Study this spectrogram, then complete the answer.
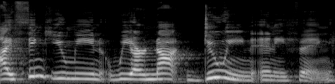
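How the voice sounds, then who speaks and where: A woman puts on a character voice, high-pitched and fairly slow, with lively intonation. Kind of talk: teacherly, precise. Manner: stern, corrective.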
